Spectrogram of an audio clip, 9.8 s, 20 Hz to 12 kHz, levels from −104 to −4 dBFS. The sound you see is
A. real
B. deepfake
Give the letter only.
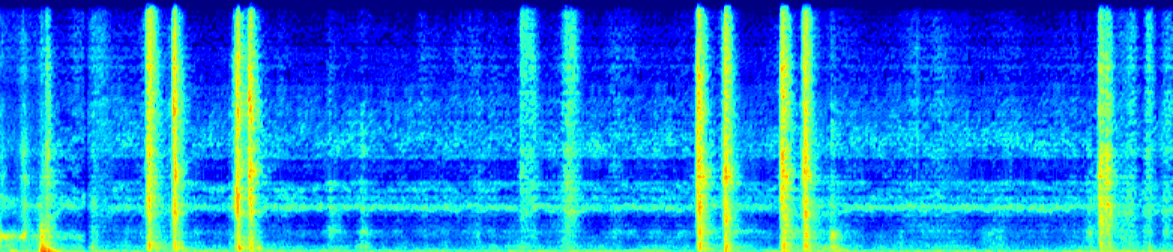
B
